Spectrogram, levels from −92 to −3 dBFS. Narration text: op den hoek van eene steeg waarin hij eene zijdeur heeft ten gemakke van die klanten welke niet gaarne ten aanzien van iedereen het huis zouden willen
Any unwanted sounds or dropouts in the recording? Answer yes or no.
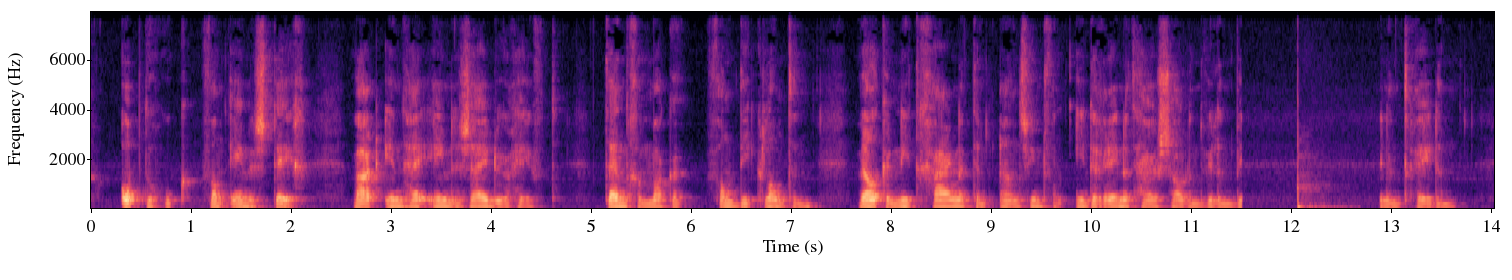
yes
